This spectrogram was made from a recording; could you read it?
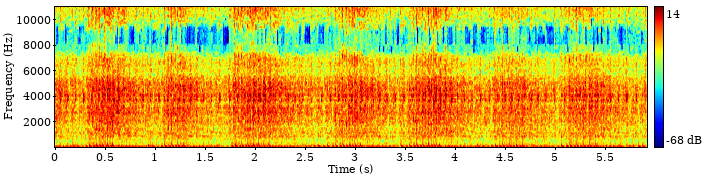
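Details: Triumph T140 twin after new carbs fitted and an intake air leak sealed with extra clamps: deep, steady beat with gentle rhythmic rev swells and no misses or pops, crisp and even. Running normally.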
